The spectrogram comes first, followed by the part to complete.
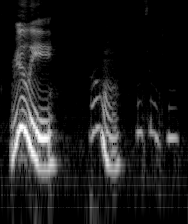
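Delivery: very high, startled, shocked disbelief. Reacting to the other speaker's yes answer, sounding shocked. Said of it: "Why do you sound shocked?".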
